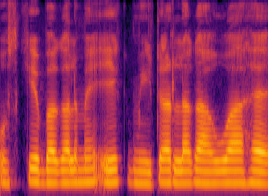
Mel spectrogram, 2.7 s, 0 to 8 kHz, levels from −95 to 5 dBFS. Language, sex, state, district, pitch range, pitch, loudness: Hindi, male, Jharkhand, Deoghar, 140-145 Hz, 140 Hz, -17 LUFS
